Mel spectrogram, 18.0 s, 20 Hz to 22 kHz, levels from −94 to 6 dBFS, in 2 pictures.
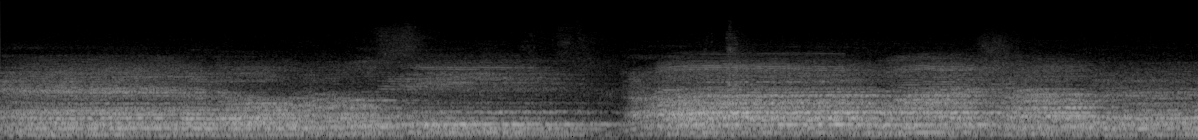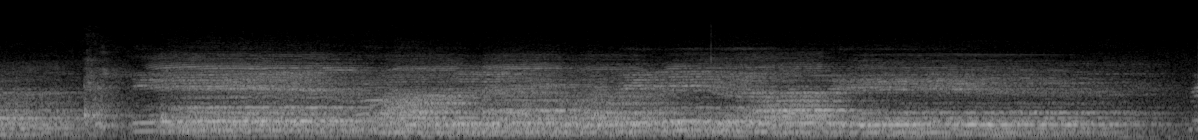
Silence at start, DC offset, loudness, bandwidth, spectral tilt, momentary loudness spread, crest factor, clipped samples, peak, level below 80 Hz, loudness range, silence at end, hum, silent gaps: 0 s; under 0.1%; -35 LUFS; 8.8 kHz; -7.5 dB/octave; 8 LU; 16 dB; under 0.1%; -20 dBFS; -66 dBFS; 3 LU; 0 s; none; none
